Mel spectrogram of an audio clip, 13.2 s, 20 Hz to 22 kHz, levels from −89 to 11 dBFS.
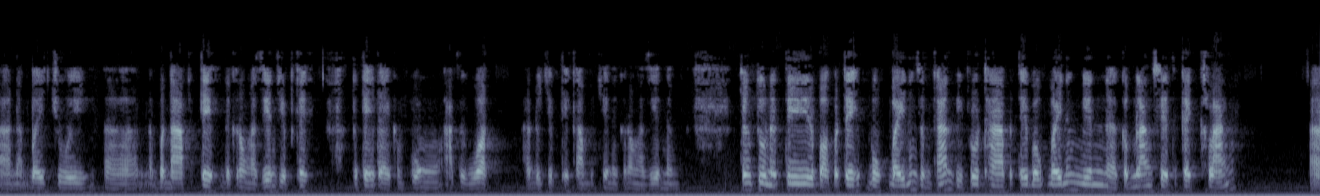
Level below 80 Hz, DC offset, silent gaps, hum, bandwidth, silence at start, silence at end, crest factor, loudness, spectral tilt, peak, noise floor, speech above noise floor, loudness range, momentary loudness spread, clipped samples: -60 dBFS; 1%; none; none; 9.4 kHz; 0 s; 0 s; 22 dB; -29 LUFS; -2.5 dB/octave; -8 dBFS; -59 dBFS; 29 dB; 6 LU; 13 LU; under 0.1%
